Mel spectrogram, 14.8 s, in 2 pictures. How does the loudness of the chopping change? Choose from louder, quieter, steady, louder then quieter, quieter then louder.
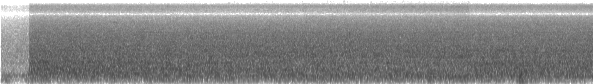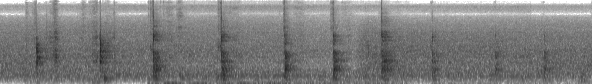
quieter.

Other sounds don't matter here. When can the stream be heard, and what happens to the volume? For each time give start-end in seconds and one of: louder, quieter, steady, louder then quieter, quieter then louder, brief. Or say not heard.
0.0-14.7 steady.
